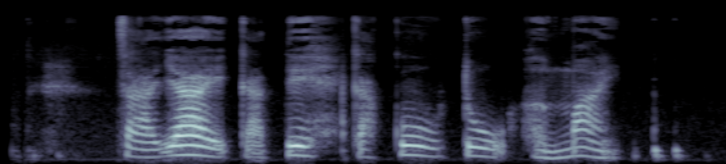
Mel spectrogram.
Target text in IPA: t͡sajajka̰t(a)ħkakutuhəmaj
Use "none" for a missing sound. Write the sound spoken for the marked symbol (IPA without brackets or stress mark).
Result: i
